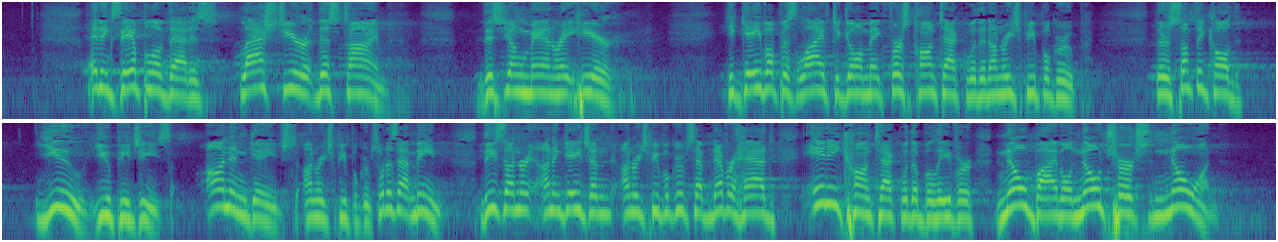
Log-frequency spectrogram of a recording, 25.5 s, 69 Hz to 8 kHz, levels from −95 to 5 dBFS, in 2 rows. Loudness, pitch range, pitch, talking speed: -21 LUFS, 180-225 Hz, 200 Hz, 155 wpm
